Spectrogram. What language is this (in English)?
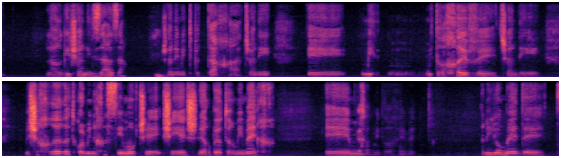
Hebrew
